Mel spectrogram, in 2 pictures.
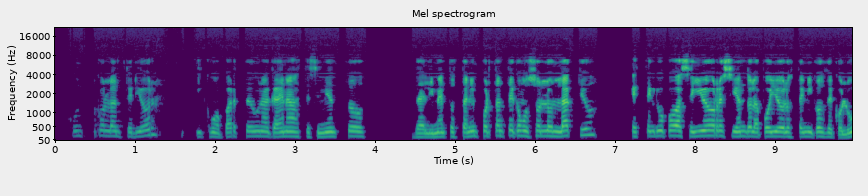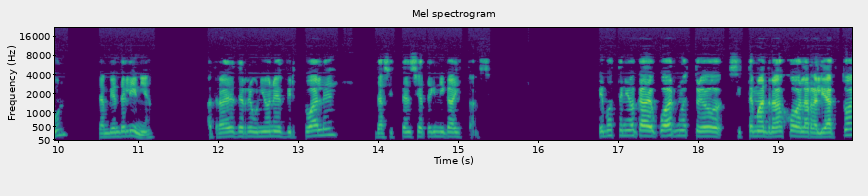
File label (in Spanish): Cuña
